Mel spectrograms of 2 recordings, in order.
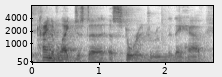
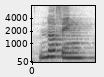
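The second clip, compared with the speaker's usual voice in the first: put-on higher young girl's voice; girl's reply; 8 dB louder than usual. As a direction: answer quickly like a little girl. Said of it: "she said".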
